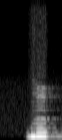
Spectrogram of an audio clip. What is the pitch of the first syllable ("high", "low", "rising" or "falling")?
high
